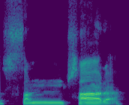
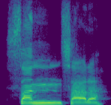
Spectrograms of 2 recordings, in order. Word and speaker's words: samsara: It's not samsara, it's sansara. Okay? Samsara is a misspelling because somebody mixed up transliteration and transpronunciation like 200 years ago in British India or something.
